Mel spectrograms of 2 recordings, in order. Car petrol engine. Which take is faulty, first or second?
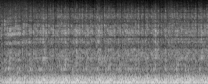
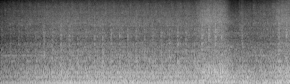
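second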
